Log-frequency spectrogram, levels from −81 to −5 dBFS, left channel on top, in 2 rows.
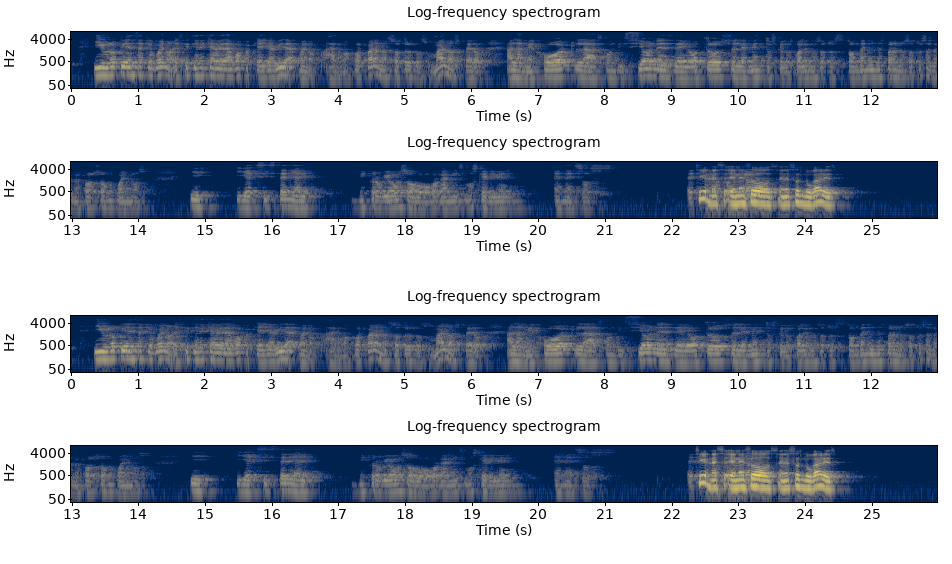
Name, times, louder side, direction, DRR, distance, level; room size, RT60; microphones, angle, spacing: voice 1, 0.1-14.5 14.8-15.0 15.5-16.5 17.2-19.7 20.2-21.1 22.2-23.4, left 1 dB, 35° left, 3.1 m, -39 dB
voice 2, 22.4-24.6, right 3 dB, 35° right, 0.7 m, -23 dB
20.0 x 14.0 x 5.1 m
head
